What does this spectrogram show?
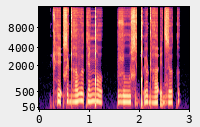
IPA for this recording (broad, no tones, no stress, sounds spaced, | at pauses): ʈʰ e ʔ ɕ ɛ ɖʱ ɐ v ɵː k ɛ ŋ͡ǃ o | ɮ uː ɕ ḛ ǃʼ ʏː ɖʱ ɐ ʔ ḛ d z ɵ k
